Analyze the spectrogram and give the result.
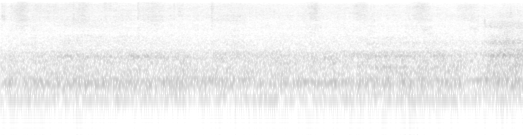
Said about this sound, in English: Let's brush those bees off.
